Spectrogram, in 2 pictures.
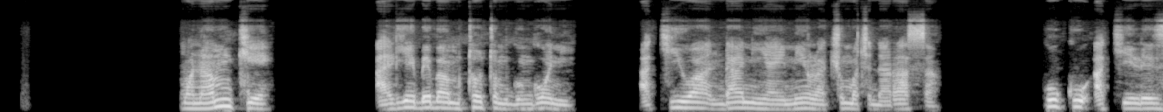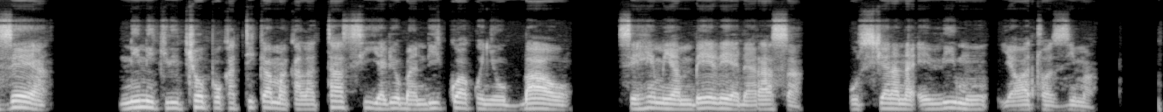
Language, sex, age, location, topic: Swahili, male, 36-49, Dar es Salaam, education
